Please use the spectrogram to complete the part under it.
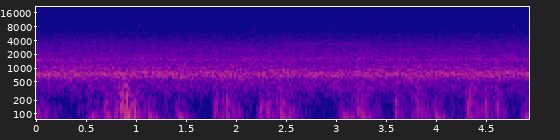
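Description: A WWE 2K16 wrestling video game crowd roars steadily in a large arena, a dense, continuous wash of cheering with no pauses.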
